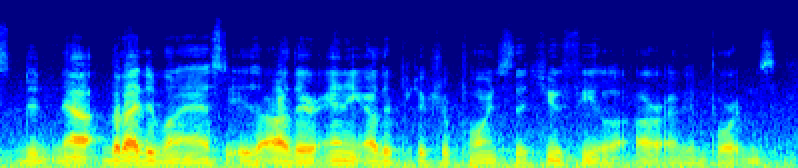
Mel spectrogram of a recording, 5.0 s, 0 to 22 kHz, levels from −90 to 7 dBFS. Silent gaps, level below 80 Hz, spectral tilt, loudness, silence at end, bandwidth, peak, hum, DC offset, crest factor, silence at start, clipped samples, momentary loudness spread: none; -40 dBFS; -9 dB/octave; -26 LUFS; 0 s; 9.8 kHz; -8 dBFS; none; under 0.1%; 18 dB; 0 s; under 0.1%; 12 LU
